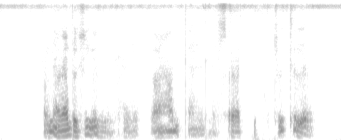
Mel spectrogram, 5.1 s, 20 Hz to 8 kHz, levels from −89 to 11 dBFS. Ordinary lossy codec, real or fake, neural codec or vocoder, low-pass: none; fake; codec, 16 kHz, 1 kbps, FreqCodec, larger model; 7.2 kHz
